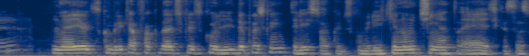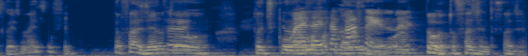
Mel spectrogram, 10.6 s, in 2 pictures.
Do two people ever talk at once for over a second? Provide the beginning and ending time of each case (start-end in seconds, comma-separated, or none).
8.2-9.5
